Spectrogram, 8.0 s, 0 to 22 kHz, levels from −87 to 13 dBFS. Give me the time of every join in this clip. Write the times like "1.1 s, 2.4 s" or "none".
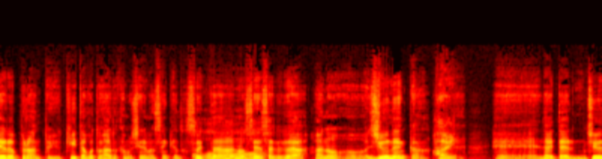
4.2 s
